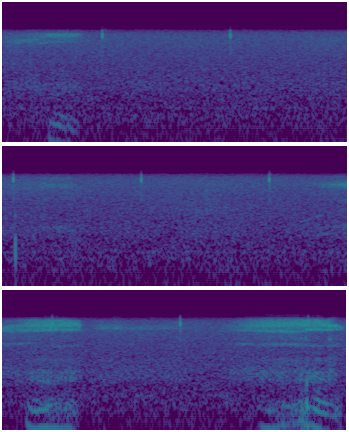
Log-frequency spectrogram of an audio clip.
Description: I love when our dog snores while she is sleeping!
